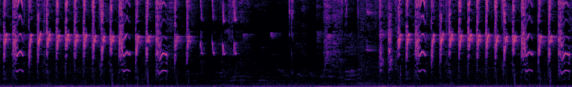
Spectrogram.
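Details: Sooty-headed bulbul singing in the lively, continuous 'gacor mbeset' style used to lure other birds. Rapid runs of sharp, high chirps and ticks, with short hooked notes dipping lower. The bursts pause midway, then resume, over a steady low hum.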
